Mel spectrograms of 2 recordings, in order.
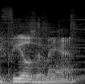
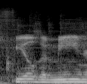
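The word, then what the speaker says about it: Fils-Aimé: because it comes from my good friend, Reggie Feels a Man. And that's the way you pronounce his name because he told me directly. And people always think it's Feels a Mean or something like that, but it's not.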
